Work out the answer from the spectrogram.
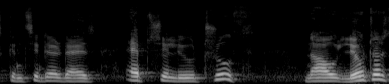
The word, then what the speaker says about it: Lyotard: Now the French thinker I was going to talk about is Lyotard, L-Y-O-T-A-R-D. In French, last syllable is not pronounced. D will not be pronounced. So they call it Lyotard.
